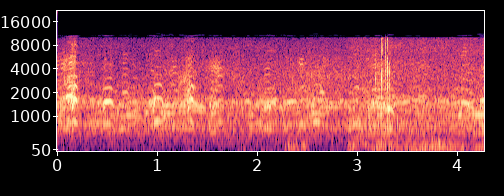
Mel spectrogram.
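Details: A flock of Canada geese arriving at a marsh, Oak Hammock Marsh and Fort Whyte, giving a continuous wash of overlapping honks, with some low rumbling noise in the second half.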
